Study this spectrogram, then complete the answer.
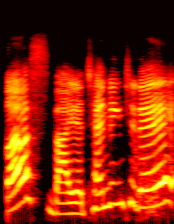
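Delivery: slow, high proclamation; emphatic closing line of a group pledge; mantra lead. Shown as a demonstration. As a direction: declare it grandly for the group to echo. Leading final mantra line.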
